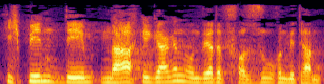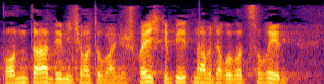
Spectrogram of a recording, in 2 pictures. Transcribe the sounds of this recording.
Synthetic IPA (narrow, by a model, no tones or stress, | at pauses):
ʔɪçb̥ɪndeːmnaːχɡ̥əɡaŋənʊntv̥eːɐɾəfɛɐzuːxn̩mɪthɛɐnpʰɔntadeːnɪçhɔʏtəʊmaɪnɡəʃpʁ̥ɛːçɡ̥əbeːtn̩haːbədaʁyːbɐt͡suʁeːdn̩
